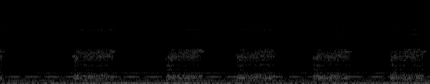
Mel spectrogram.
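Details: Wild barn owls in a nest box during preening and courtship; five loud, noisy screechy hisses about half a second long, repeated a little faster than once a second, with low hum behind.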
